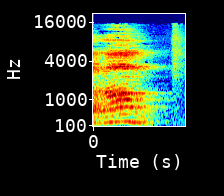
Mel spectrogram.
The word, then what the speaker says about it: रामः: इसका उच्चारण होगा है की तरह, रामः। तो इसका उच्चारण ह की तरह हो रहा है, रामः, रामौ, रामाः, रामम, रामौ, रामान, रामेण, रामाभ्याम, रामई।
